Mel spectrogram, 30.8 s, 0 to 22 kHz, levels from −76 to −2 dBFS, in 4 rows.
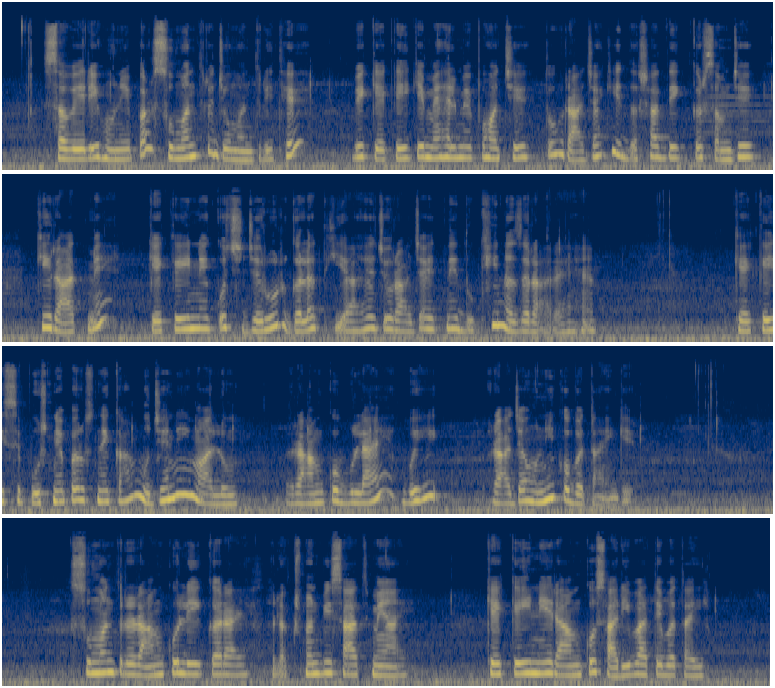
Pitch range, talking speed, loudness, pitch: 175-235 Hz, 140 wpm, -27 LUFS, 210 Hz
